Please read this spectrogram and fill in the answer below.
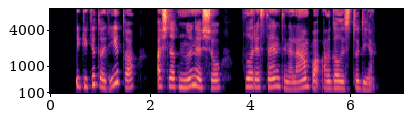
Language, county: Lithuanian, Utena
